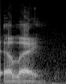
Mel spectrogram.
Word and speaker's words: ELHAE: His name is LA, but it's spelled ELHAE.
